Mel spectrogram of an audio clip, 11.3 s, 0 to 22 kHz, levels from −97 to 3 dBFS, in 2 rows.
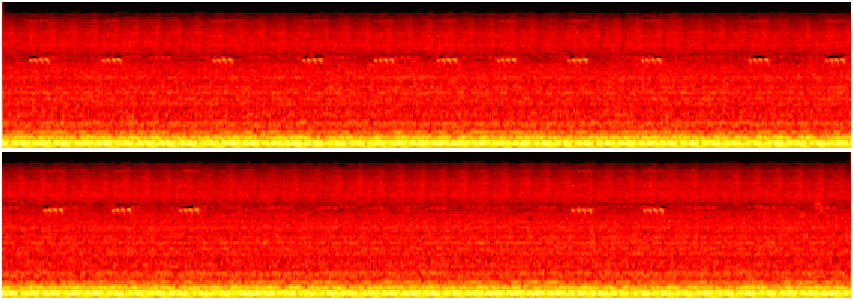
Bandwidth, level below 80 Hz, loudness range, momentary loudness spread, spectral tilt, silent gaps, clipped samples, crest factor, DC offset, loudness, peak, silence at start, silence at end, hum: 11 kHz; -32 dBFS; 0 LU; 1 LU; -8 dB/octave; none; under 0.1%; 10 dB; under 0.1%; -19 LUFS; -8 dBFS; 0 s; 0 s; none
